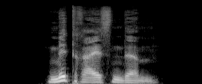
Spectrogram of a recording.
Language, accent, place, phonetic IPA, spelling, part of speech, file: German, Germany, Berlin, [ˈmɪtˌʁaɪ̯sn̩dəm], mitreißendem, adjective, De-mitreißendem.ogg
- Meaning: strong dative masculine/neuter singular of mitreißend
